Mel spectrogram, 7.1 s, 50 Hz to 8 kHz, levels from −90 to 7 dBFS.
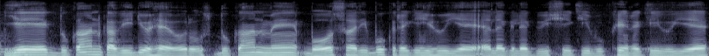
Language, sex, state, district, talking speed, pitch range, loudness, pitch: Hindi, male, Rajasthan, Bikaner, 205 wpm, 110-125 Hz, -16 LUFS, 115 Hz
